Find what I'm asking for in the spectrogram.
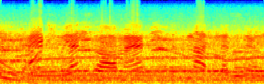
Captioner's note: child shouting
